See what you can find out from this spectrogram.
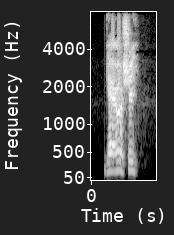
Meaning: masculine plural of garroché
- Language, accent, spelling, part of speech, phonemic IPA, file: French, Canada, garrochés, verb, /ɡa.ʁɔ.ʃe/, LL-Q150 (fra)-garrochés.wav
